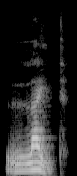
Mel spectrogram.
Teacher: じになっちゃうんですよね。文章で発音していく練習まで持っていく。これでね、一応、まあ完璧というかね、使えるようになってくるんじゃないかなって思うんですよね。なので、まずは、まあ、単語ご単語ごとに言ってみますね。light。これ、ポイントとしては、やっぱりですね、ベロ、下の場所と動きなんですよね。発音のポイントはこれ以外ないです。light。舌をどこに置くのか。ラ、ラ、ラ。これはですね、以前もやったんだけど、口の上、まあ、上顎のね、方に舌の先がくっつくんですよね。それも、歯の裏側の生え際ぐらいにくっつけて、そこから舌をこう <laughs>ペロンと下に落としていくっていうんですか。light。なので、まずはその下の場所を決める。で、確認を取る。うなる。ラ、ラ、ラ、ラ、ラ、ラ、ラ。ちょっとうな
